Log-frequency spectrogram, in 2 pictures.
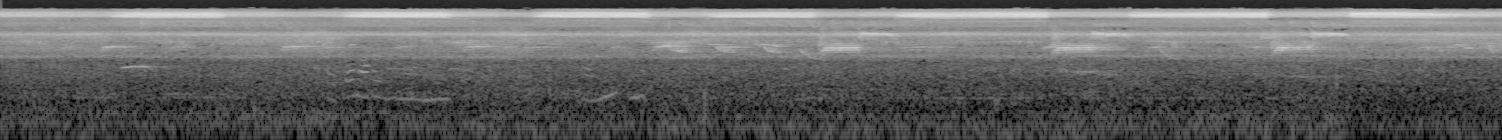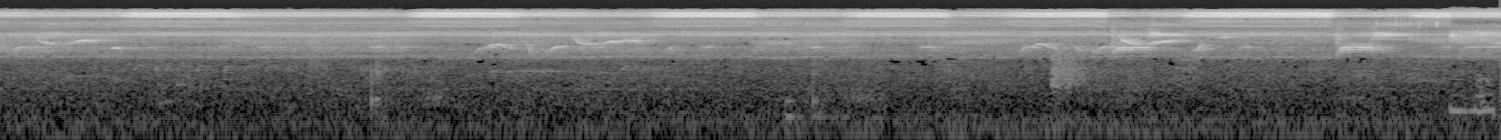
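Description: Insects buzzing in a high, pulsing chorus that swells for about a second and breaks off, over and over, above a steadier insect hum, with short bird chirps scattered through it.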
